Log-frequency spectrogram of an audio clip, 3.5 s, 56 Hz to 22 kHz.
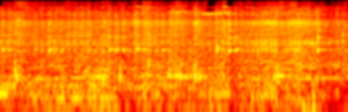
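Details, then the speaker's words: Kawasaki NS160 FI motorcycle idling with uneven clicking, scraping rattle: something catching on the magneto, possibly a loosened screw; general overhaul planned. "May sumabit magneto. Maaring lumuwag yung turnilyo dito."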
